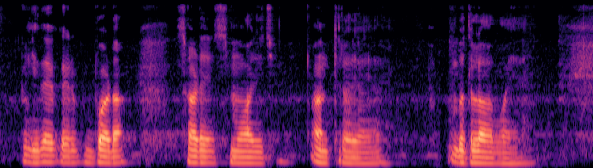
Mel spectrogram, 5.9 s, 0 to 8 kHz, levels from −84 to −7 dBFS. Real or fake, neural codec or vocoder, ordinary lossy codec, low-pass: real; none; none; 7.2 kHz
